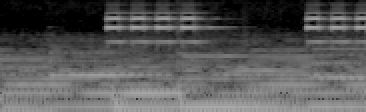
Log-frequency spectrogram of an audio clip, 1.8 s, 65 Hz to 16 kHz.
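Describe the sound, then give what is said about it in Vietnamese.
A phone alarm rings at midnight: quick, high electronic beeps arrive in two short bursts, faint, over a steady low humming drone. “12 giờ đêm, tiếng chuông báo thức từ điện thoại vang lên đánh thức Giang.”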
